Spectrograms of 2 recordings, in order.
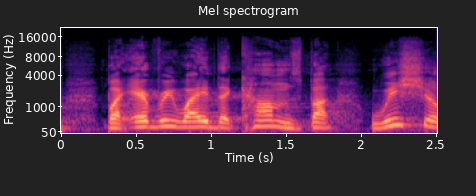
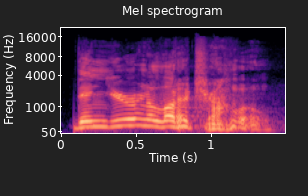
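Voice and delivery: usual speaking voice

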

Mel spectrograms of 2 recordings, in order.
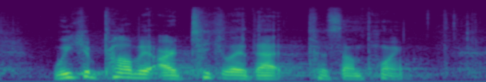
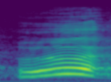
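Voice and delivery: mock groan; 10 semitones higher, 7 dB louder than usual. Driver reacts to pastor news.

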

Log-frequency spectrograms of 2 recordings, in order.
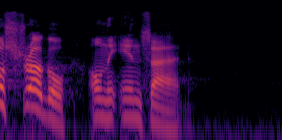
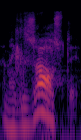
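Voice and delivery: much softer, worn-out voice; preacher voicing Paul's frustration, much softer and weary; weary exhaustion; 11 dB quieter than usual. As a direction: speak as if drained after battle. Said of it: "He's just like".

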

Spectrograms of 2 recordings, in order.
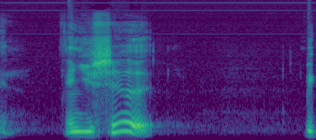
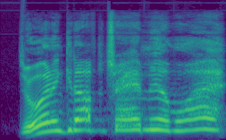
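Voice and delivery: a much higher shouted order, aggressive and stern; more stern; 11 semitones higher than usual. Retold or imitated. A father shouting at his son to get off, stern. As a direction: yell it like you've lost patience. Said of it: "a little more aggressive and ... more stern".

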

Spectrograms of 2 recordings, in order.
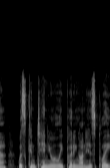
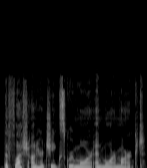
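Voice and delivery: ordinary delivery

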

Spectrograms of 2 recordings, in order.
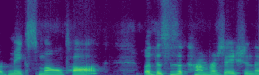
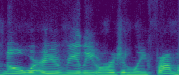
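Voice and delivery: high-pitched mock curious questioner; insistent questioner; 9 semitones higher, faster than usual. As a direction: imitate a nosy stranger, pitched well up. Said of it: "there are days when I am doing fine".

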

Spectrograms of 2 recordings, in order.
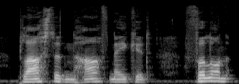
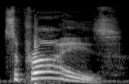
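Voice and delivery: surprised shout; 13 semitones higher, 9 dB louder than usual. Acted. Sudden loud exclamation.

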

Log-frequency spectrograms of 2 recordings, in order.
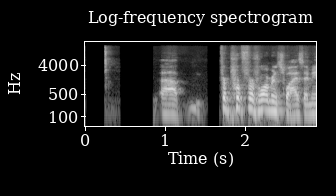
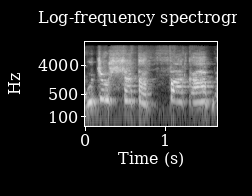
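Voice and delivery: higher, slow mock furious outburst; imitating an angry yell; 11 semitones higher than usual. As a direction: ham up the actor blowing his top. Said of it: "He is so angry".

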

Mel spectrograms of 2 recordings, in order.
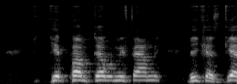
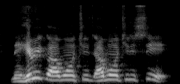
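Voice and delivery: normal talking voice

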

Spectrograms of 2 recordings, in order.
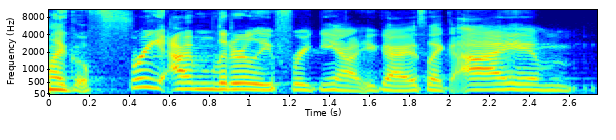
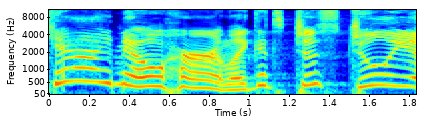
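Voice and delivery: much higher, breezy and offhand; casual friend; 9 semitones higher than usual. Retold or imitated. Friend shrugging off the famous name, breezy. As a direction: toss it off like it's no big deal.

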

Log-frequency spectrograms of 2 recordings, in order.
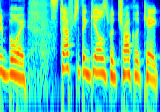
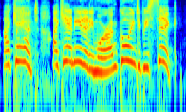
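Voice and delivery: put-on pleading boy; 6 semitones higher than usual. A narrator's reading. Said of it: "stop and cry out".

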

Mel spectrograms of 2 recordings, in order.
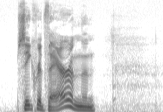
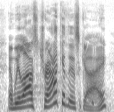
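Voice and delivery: ordinary talk, nothing marked

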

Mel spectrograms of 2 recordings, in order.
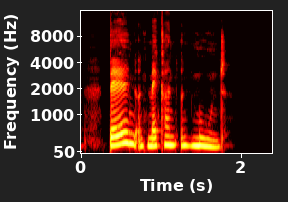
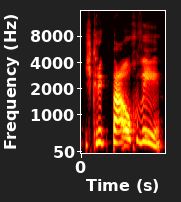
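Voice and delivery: whiny giant elephant; 6 semitones higher than usual. Acted. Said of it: "schrie er".

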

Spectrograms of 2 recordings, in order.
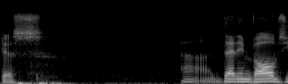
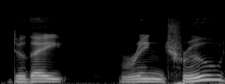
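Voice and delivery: ordinary delivery

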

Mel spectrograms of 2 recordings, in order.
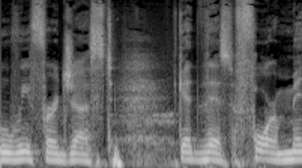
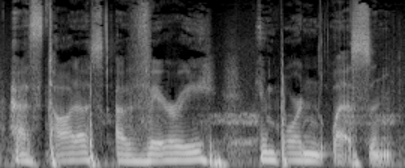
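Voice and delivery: ordinary delivery

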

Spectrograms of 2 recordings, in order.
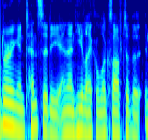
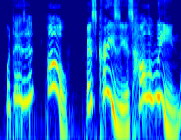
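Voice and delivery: much higher, squeaky startled self-quote; high mock surprise; 6 dB louder than usual. Retelling waking up on Halloween, high squeaky surprise. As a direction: squeak it out like you just realized the date. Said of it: "I woke up and was like".

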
